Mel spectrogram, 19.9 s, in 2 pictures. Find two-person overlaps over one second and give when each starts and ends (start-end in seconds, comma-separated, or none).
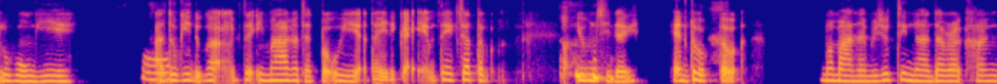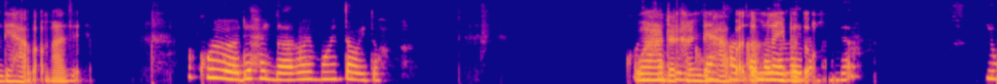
16.4-18.1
